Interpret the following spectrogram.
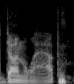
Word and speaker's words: Dunlap: someone wants to remind us that it's dunlap which they're correct i think that that's part of our buffalonian accent um appreciate you yeah i appreciate you um i'm usually pretty good with my pronunciations and enunciations but sometimes that l that hard a that o um confuses all of us here in in western new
